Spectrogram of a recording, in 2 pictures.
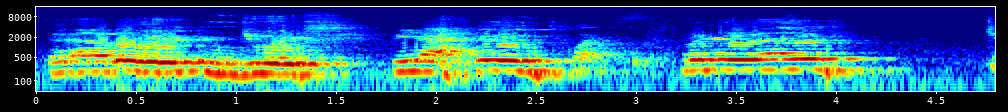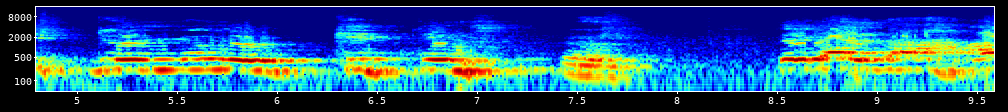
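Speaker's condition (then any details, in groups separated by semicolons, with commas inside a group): Cerebral palsy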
